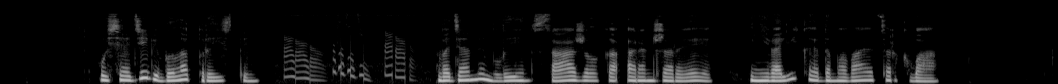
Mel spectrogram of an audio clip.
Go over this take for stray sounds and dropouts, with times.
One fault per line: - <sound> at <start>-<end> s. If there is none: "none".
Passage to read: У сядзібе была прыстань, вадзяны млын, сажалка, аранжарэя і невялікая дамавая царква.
- chirp at 2.8-4.2 s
